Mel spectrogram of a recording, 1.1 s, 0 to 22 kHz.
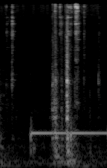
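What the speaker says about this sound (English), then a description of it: "I'm going to cycle the key." A short jangle and click of a key in the ignition of a 2011 GM truck, followed by a steady electronic chime that holds to the end.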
